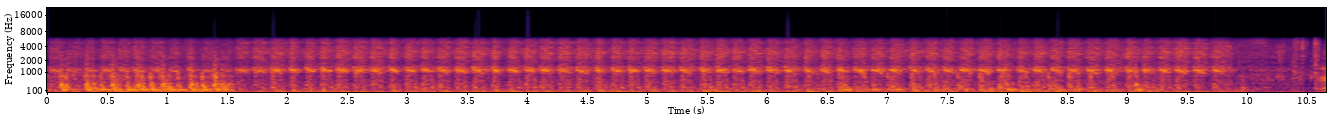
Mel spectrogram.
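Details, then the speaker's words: 1995 Nissan Maxima, 210,000 miles, push-button start, in snow and cold, new battery; starter churns steadily about ten seconds without catching, then stops; owner suspects a bad sensor and tries priming with fuel; cranks but no start. "I think it's got a sensor sensor bad or something try priming with fuel again man she does not want to crank today"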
